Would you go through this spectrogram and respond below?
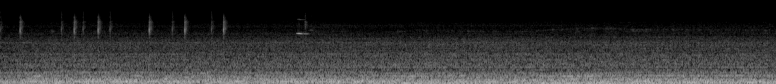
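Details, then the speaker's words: New Holland T8.300 tractor with the park lock coil removed and a new fuse fitted: it goes in gear, and the deep diesel drone labours and strains against the still-engaged park lock instead of pulling away. "Hear the tractor labor down. It's in park still."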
